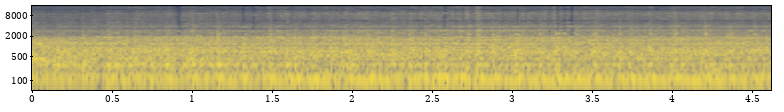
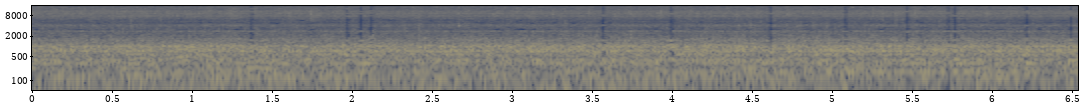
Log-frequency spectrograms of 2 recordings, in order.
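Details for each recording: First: 1996 Sea-Doo SPX 717 two-stroke jet ski from a yard sale, first start on premix fuel with oil injection pump disconnected: steady even buzz at fast idle, a little smoky, likely from oil still in the oiler; runs healthy. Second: 1996 Sea-Doo SPX 717 two-stroke PWC (owner says possibly a 1995) running on premix: a steady hiss of cooling water spraying from a fitting missing its O-ring; a replacement O-ring was taken from a 650 head.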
